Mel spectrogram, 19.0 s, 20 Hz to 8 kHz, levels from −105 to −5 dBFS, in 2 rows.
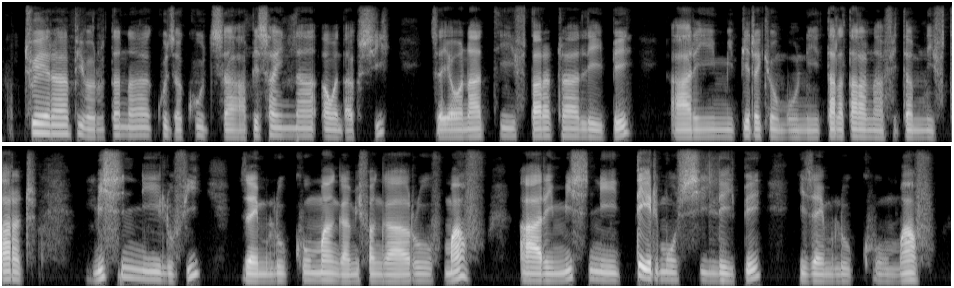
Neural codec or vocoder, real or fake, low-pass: none; real; 7.2 kHz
